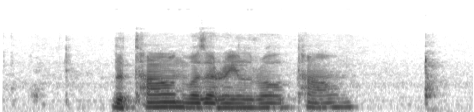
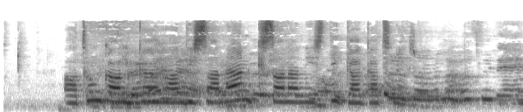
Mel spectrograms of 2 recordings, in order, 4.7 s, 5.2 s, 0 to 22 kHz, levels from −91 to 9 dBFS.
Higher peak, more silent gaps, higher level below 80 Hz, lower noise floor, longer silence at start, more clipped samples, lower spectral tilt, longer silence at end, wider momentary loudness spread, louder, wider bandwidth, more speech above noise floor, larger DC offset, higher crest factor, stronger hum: about the same, -2 dBFS vs 0 dBFS; neither; about the same, -54 dBFS vs -58 dBFS; first, -63 dBFS vs -48 dBFS; first, 1.1 s vs 0.65 s; neither; first, -8 dB/octave vs -2.5 dB/octave; first, 0.4 s vs 0 s; first, 19 LU vs 10 LU; about the same, -18 LUFS vs -16 LUFS; second, 7.2 kHz vs 11.5 kHz; first, 47 dB vs 31 dB; neither; about the same, 18 dB vs 16 dB; neither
